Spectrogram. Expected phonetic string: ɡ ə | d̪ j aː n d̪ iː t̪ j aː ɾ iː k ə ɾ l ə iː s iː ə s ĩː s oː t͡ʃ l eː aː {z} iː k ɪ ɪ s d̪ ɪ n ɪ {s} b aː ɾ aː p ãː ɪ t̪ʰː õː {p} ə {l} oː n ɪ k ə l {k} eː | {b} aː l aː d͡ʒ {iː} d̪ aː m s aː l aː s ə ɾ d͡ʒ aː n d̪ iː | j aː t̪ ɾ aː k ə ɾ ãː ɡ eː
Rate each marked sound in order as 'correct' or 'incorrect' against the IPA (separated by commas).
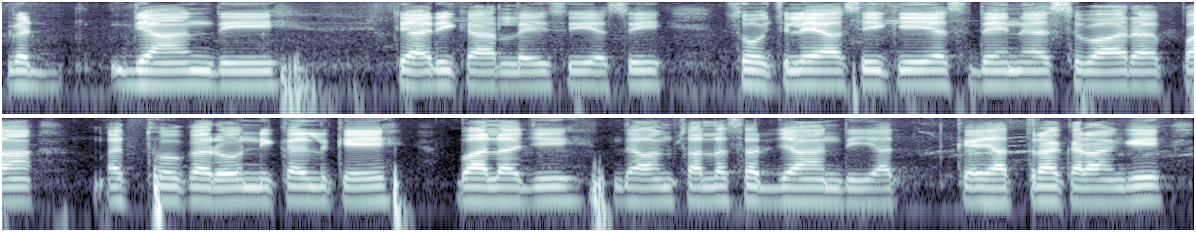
incorrect, correct, incorrect, incorrect, correct, correct, correct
